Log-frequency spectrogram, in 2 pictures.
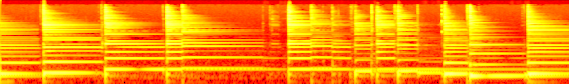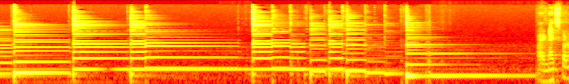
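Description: Guitar picks a section of a song slowly, with clear single notes and small chords ringing out and fading one after another at an unhurried pace, close and fairly quiet.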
